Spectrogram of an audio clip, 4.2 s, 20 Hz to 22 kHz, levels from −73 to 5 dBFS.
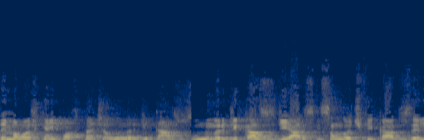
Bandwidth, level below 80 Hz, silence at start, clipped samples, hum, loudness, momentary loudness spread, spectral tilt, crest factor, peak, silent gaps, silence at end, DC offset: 12.5 kHz; -60 dBFS; 0 s; under 0.1%; none; -26 LUFS; 5 LU; -6 dB/octave; 16 dB; -8 dBFS; none; 0 s; under 0.1%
